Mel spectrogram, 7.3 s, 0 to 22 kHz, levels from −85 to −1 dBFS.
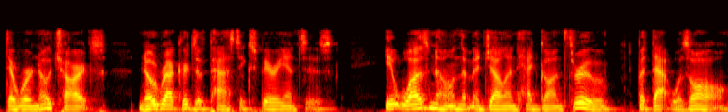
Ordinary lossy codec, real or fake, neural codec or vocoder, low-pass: MP3, 64 kbps; fake; codec, 16 kHz, 16 kbps, FunCodec, trained on LibriTTS, 50 frames a second; 7.2 kHz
